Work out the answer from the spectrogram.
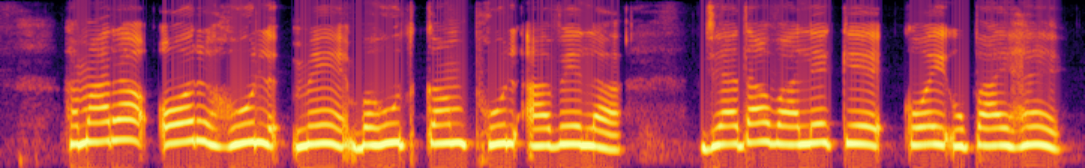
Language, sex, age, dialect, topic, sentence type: Magahi, female, 25-30, Western, agriculture, question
